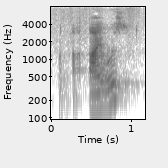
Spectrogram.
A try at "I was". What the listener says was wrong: Not was, but us. So I'm changing the, look, it's in italics, it means it's optional.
